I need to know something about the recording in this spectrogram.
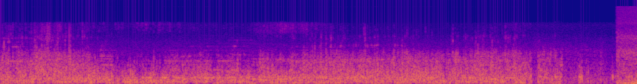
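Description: Steady rush of wind on the microphone mixed with breaking surf on the beach.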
